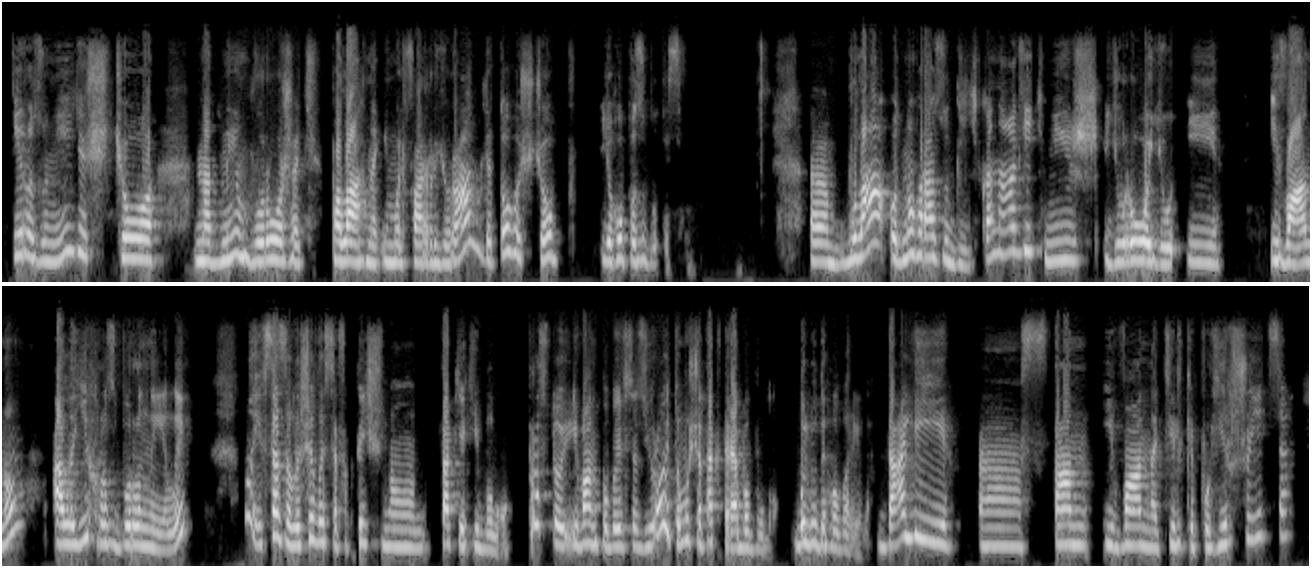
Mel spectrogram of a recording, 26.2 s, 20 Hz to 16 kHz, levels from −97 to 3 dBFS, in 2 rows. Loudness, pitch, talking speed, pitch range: -21 LUFS, 220 Hz, 125 wpm, 205-245 Hz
